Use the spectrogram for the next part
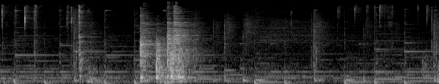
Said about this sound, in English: One quick way to peel garlic is you put it in a roll like this, and you smash it with your knife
